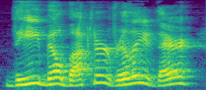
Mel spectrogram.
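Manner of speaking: normal talking voice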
